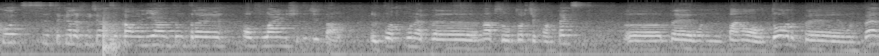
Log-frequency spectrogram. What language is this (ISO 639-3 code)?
ron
